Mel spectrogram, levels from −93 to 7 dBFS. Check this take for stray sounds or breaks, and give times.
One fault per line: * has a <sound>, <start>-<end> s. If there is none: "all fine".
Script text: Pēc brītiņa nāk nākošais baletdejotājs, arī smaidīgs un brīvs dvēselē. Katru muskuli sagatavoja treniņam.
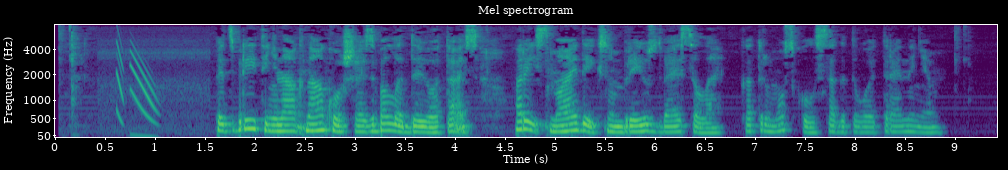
* has a chirp, 0.6-1.1 s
